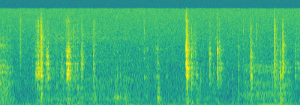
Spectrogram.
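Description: Faint, scattered clicks and taps of plastic model-kit parts: suspension swing arms being pushed and nudged into their sockets in a plastic tank hull by hand.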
